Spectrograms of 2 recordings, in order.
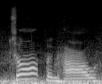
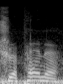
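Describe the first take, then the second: First: It is pronounced as written, Tor-pen-how. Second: It is pronounced in the local way, Tre-pen-na. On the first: "It's spelt Torpenhow" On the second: "we pronounce it Trepenna"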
